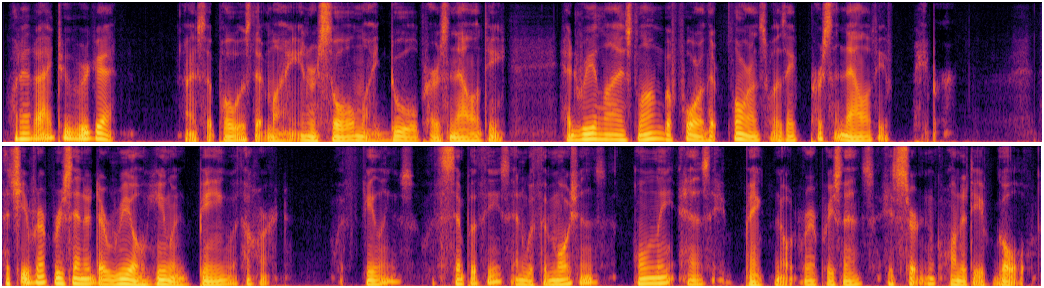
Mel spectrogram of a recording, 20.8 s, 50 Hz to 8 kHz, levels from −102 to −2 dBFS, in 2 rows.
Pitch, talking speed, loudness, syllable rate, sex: 95 Hz, 145 wpm, -19 LUFS, 5.2 syllables/s, male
